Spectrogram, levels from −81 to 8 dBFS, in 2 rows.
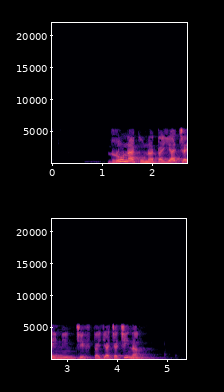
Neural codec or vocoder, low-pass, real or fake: none; 5.4 kHz; real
